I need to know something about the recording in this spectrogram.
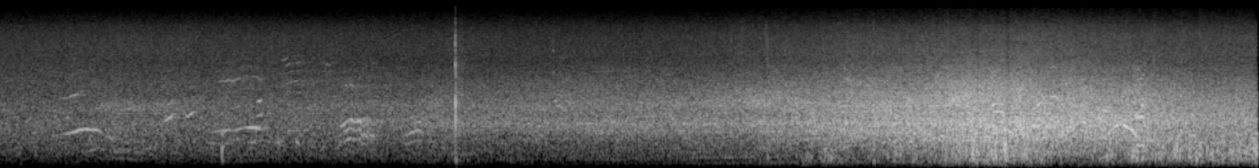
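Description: Young men shout across a football pitch, far off.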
